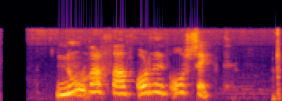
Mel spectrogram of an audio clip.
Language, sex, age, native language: Icelandic, male, 12, Icelandic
